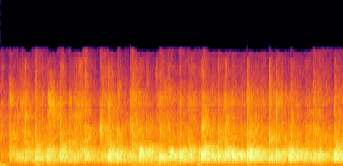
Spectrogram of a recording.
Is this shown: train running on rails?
no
